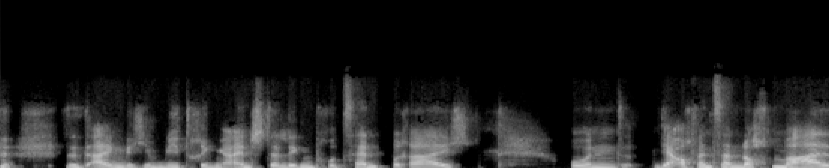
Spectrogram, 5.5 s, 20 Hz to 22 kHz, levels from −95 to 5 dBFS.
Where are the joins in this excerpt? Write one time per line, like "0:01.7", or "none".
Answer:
none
